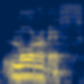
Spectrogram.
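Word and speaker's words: Morfydd: her name is um it's a tough first name to pronounce this you have to roll the r actually it's it's morovith clark clark you don't have to roll the r quite that much hey come on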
